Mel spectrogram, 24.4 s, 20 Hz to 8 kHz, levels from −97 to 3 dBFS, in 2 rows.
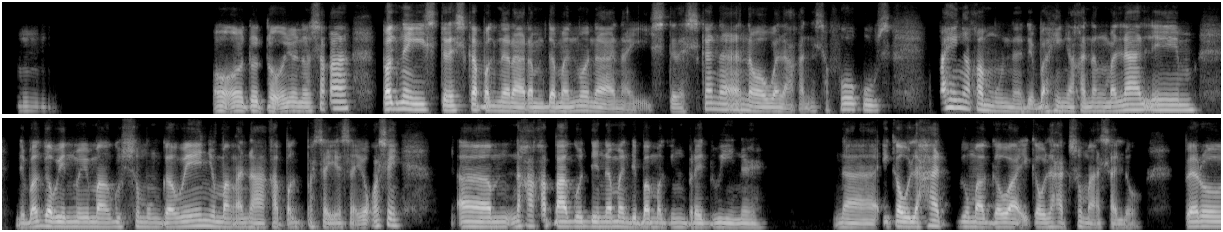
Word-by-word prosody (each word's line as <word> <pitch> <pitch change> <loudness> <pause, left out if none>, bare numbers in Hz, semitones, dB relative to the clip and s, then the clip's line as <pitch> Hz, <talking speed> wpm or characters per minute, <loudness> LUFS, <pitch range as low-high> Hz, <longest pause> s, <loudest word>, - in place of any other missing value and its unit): Hmm. 115 -2 -15 1.6
Oo. 120 -1 +1
Totoo 120 -3 0
yun 115 -1 0
'no. 110 - 0
Saka 180 +8 +2 0.3
'pag 160 0 +9
nai-stress 150 -5 +3
ka, - - +4
'pag 120 - +1
nararamdaman 110 -1 +2
mo 125 -1 -1
na 100 -4 +1
nai-stress 95 +3 -7
ka 165 - +2
na, 155 -3 0
nawawala 105 -7 0
ka 95 - -7
na 110 - -12
sa 125 +3 -15
focus, 140 -4 -4 0.4
pahinga 200 -3 +2
ka 150 - +4
muna, 110 -6 -4
di 100 - -5
ba? 95 - -2
Hinga 115 -1 -4
ka - - -2
ng 115 +1 -4
malalim, 140 +3 0 0.3
di 105 - -6
ba? 115 - +4
Gawin 125 -2 +3
mo 120 - +1
yung 120 - -1
mga 115 -1 +2
gusto 120 +1 -5
mong 115 -2 -6
gawin, 135 +5 +2
yung 125 - -1
mga 110 -1 0
nakakapagpasaya 110 0 -3
sa'yo. 100 -1 -4
Kasi, 150 +3 -1 0.6
um, 125 -2 +4
nakakapagod 130 -2 +2
din 125 -1 0
naman 125 -1 +2
di 115 - -1
ba, 110 0 +2
maging 115 0 -5
breadwinner. 105 -1 -3 0.7
Na 105 -2 -1
ikaw 125 +1 +4
lahat 140 +7 +1
gumagawa, 115 -2 +2
ikaw 115 - -3
lahat 115 -1 -3
sumasalo. 100 -5 -7 0.4
Pero 130 +1 +4
120 Hz, 150 wpm, -24 LUFS, 110-130 Hz, 1.6 s, pag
